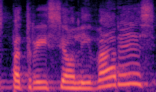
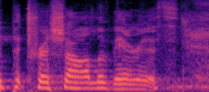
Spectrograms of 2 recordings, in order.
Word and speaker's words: Patricia Olivares: My name is Patricia Olivares, and if you can't roll your R's, it's okay. You can call me Patricia Olivares.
